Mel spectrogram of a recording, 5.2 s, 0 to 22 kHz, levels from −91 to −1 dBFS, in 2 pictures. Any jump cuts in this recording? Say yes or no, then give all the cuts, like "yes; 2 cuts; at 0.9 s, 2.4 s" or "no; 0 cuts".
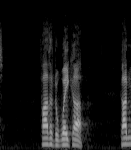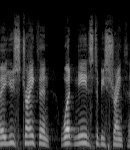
no; 0 cuts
